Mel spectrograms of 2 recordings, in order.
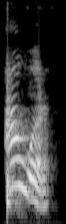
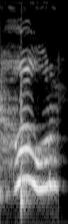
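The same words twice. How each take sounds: First: The word starts with a vowel, h silent. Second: The word starts with an audible h sound. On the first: The speaker calls it right. "Karena kita membacanya hour" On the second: The speaker calls it wrong. "bukan hour"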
